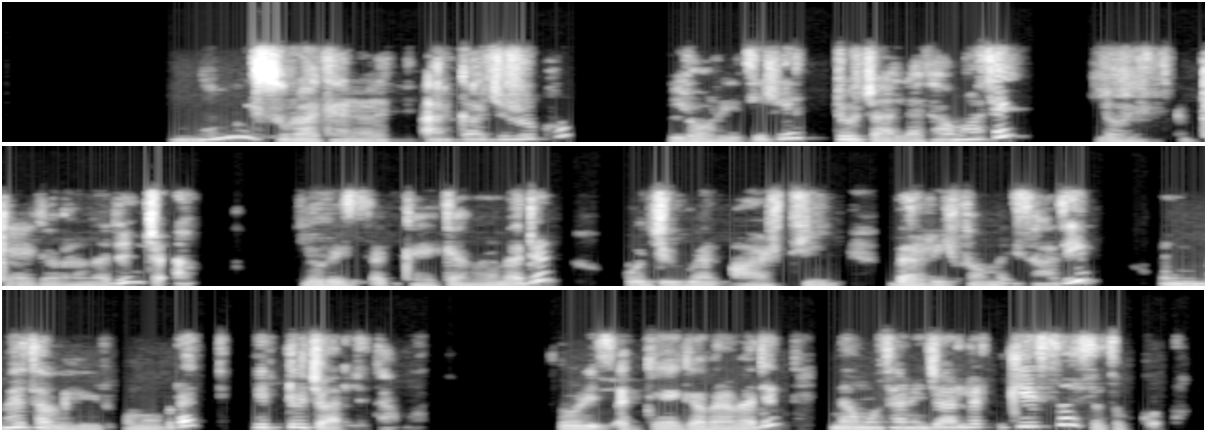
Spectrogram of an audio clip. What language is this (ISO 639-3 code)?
orm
